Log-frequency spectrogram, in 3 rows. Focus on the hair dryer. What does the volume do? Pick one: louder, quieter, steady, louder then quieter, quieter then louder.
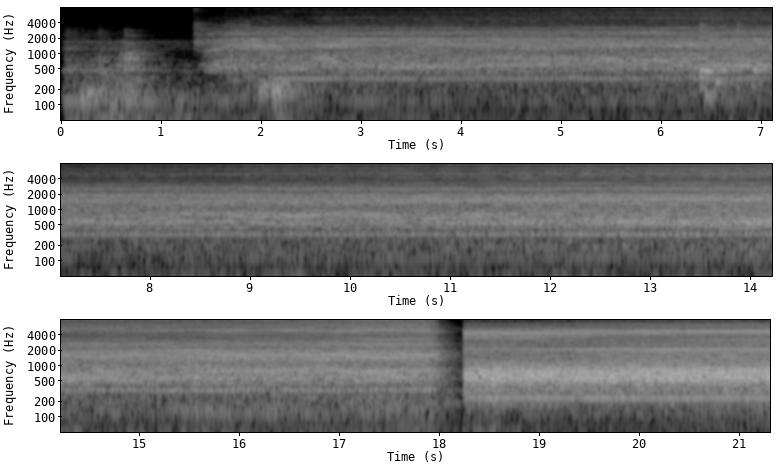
louder.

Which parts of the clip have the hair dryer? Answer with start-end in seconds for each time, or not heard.
0.0-21.2.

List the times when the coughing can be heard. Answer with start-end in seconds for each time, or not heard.
6.3-7.0, 18.4-18.8.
